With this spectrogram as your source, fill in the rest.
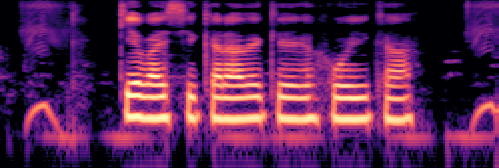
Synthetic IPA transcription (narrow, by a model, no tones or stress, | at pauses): keːʋaːɪsiːkəɾaːʋeːkehoːiːkaː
